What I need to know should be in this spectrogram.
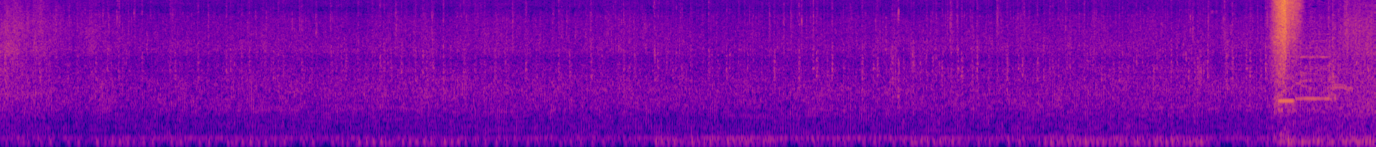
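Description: Propeller engines drone steadily and loudly.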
